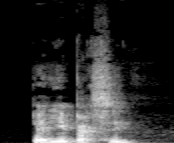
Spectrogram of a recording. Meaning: a spendthrift, a big spender
- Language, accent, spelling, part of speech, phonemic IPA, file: French, Canada, panier percé, noun, /pa.nje pɛʁ.se/, LL-Q150 (fra)-panier percé.wav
